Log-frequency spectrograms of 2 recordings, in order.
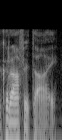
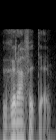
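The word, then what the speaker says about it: γράφεται: A lot of people, especially in Western countries, would say that the bottom one is pronounced grafetai. There's some argument there that's still going on. There's some disagreement about the pronunciation of the alpha iota. But in modern Greek, these are both pronounced grafete.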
